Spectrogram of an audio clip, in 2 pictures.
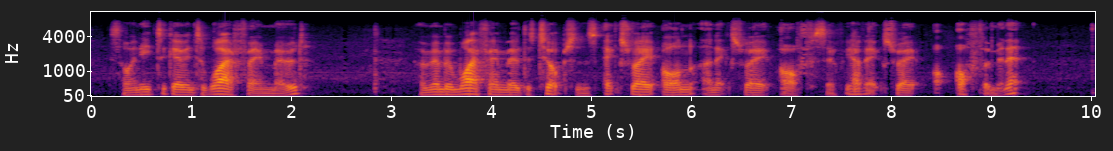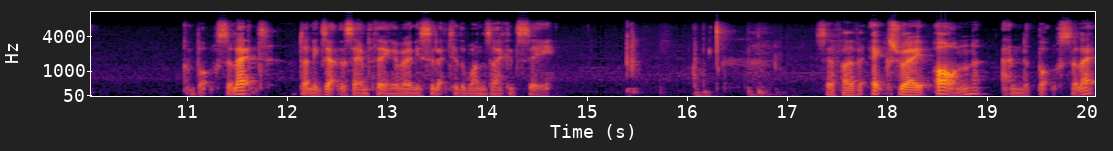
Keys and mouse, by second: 1.0 click, 5.0 click, 6.7 click, 7.5 click, 8.7 click, 9.9 click, 11.4-15.2 middle drag, 17.9 click, 19.2-20.0 drag.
